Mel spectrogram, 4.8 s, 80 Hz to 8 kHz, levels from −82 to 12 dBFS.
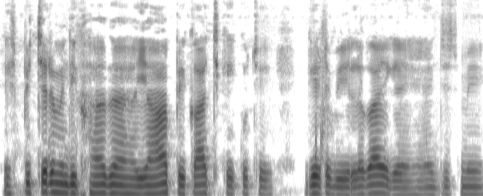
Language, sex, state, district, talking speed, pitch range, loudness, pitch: Hindi, male, Haryana, Jhajjar, 210 wpm, 115-130 Hz, -18 LUFS, 125 Hz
